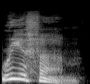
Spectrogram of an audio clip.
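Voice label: "reaffirm", British English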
